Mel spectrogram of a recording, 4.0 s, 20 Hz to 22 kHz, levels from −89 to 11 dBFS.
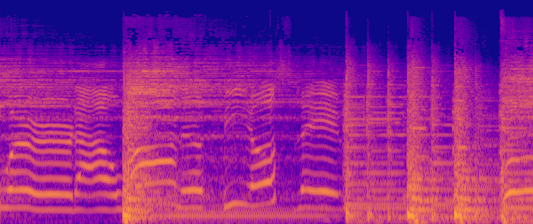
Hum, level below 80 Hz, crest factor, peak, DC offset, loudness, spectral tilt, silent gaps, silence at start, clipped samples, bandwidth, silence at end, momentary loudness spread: none; -36 dBFS; 18 dB; -2 dBFS; under 0.1%; -19 LUFS; -4 dB/octave; none; 0 s; under 0.1%; 16.5 kHz; 0 s; 8 LU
